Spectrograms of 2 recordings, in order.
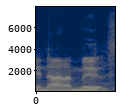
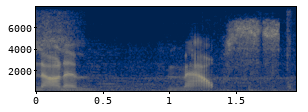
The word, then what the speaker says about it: Anonymouse: Some people pronounce it Anonymouse. Okay. So you However, prefer however you feel like pronouncing the mouse then? That is how I pronounce it.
